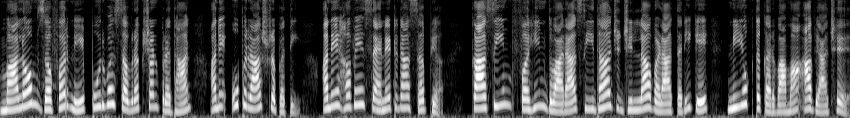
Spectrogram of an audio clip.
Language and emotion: Gujarati, neutral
